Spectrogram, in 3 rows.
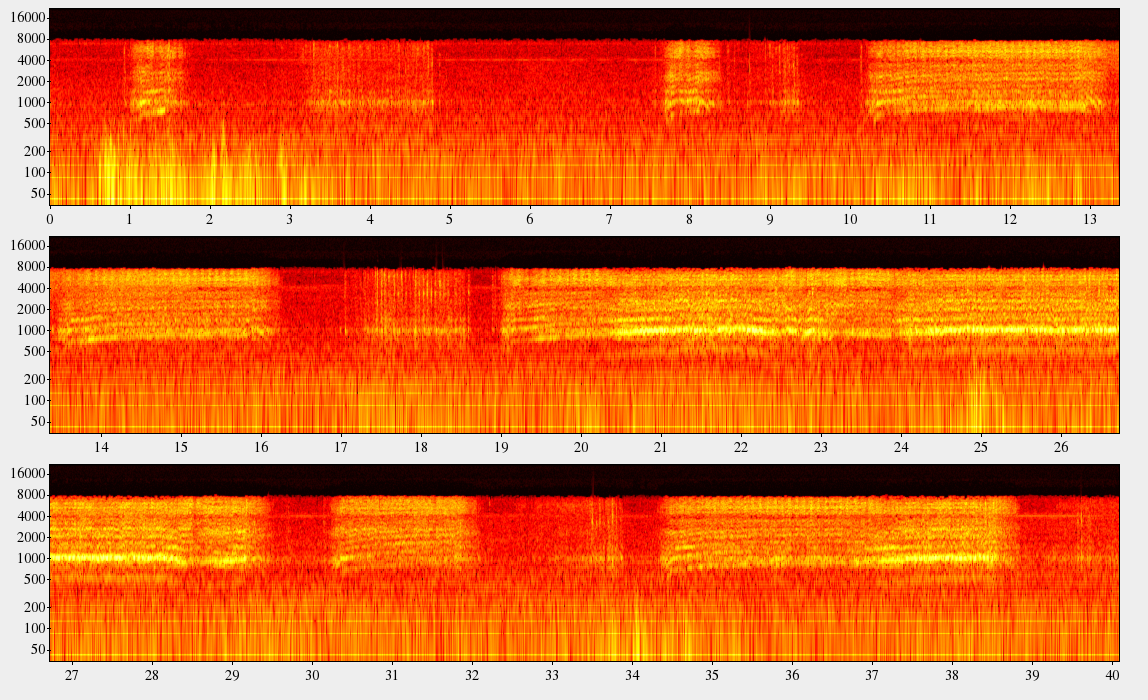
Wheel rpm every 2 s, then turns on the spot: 20, 10, 10, 10, 20, 90, 80, 100, 10, 50, 110, 110, 110, 110, 80, 70, 10, 80, 110, 40.
2-6 8-10 16-18 32-34 38-40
